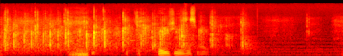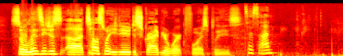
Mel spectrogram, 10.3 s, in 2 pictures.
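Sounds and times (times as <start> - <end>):
audience clapping: 0.0 - 3.9
speech: 2.4 - 3.3, 5.3 - 9.4.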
